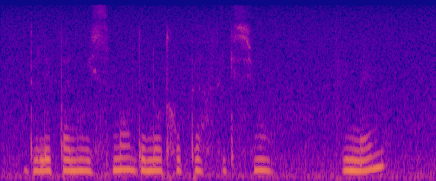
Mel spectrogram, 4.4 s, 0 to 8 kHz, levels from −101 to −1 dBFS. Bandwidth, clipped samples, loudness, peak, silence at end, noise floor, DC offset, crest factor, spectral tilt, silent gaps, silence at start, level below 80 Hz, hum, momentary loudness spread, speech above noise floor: 7.4 kHz; under 0.1%; -42 LUFS; -28 dBFS; 0 s; -61 dBFS; under 0.1%; 14 dB; -9 dB/octave; none; 0 s; -66 dBFS; none; 22 LU; 20 dB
